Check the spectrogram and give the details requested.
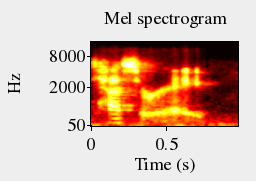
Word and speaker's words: tesserae: in mosaics would be called tesserae which sounds like the word Tesseract because that's where it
